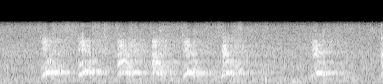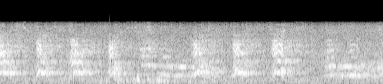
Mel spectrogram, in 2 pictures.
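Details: Doberman during a defence training exercise, barking in fast bursts of sharp, deep barks, several per second with short pauses between volleys; a person's voice is heard among the barks.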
